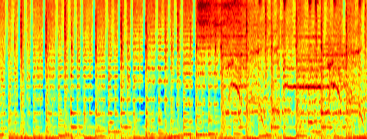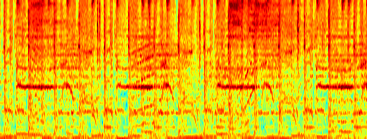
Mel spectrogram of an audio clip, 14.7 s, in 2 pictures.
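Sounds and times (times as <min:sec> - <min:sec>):
heavy bass music: 0:00.0 - 0:14.6.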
